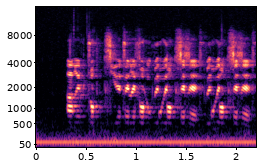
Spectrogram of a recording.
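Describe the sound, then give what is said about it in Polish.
A mobile phone powering on: a bright, layered startup melody of shifting tones plays for about two seconds over a low, steady electrical hum. “No dobra, ale teraz włączam telefon.”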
